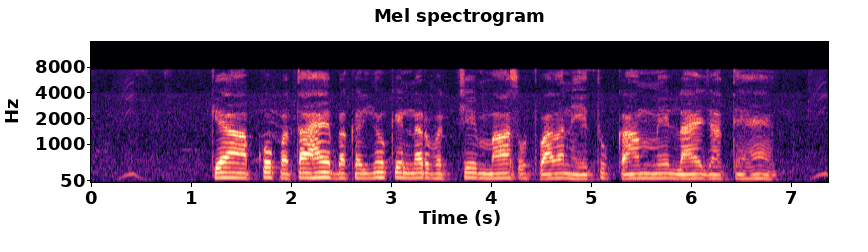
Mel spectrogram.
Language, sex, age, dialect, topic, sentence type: Hindi, male, 31-35, Kanauji Braj Bhasha, agriculture, statement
